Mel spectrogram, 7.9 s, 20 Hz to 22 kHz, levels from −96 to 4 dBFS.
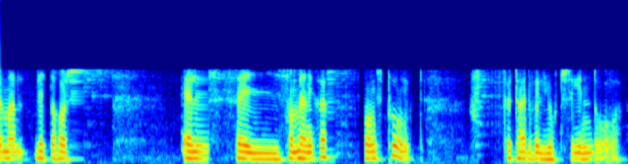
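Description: The iLBC codec is audible throughout this speech clip: it is band-limited below 4 kHz with a rough, synthetic edge, consistent with 30 ms frames at 13.33 kbps. Lost iLBC frames cause breathy, buzzy held vowels, as the decoder repeats the last pitch cycle. This happens at 0.90–1.42 s after "man lite har", at 2.49–2.62 s before "sig som människa", at 4.11–4.57 s after "eller sig som människa", at 5.96–6.30 s, and at 7.53–7.66 s, where the losses are scattered and the longest run is roughly 70 ms. Each time, the speech recovers almost immediately.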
